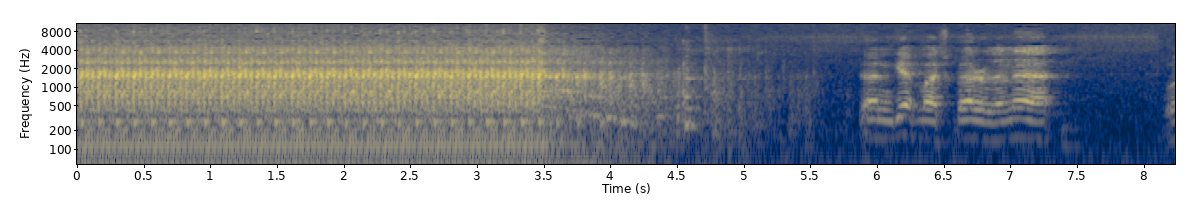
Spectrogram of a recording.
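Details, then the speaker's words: Yanmar diesel after fuel injection pump repair, with air bled out at the cracked injector lines: steady, even diesel clatter at constant speed before winding down, smooth with no misfire or knock; normal running. "We've ran it a couple of times to help get the air out it's a little bit hard to start until you get all the air out of it we've got all the air out of it now and I'm going to let you listen to it and see how nice and smooth it is"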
